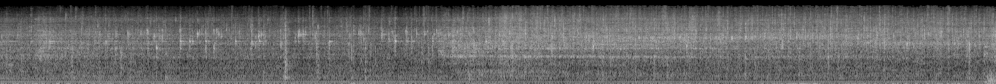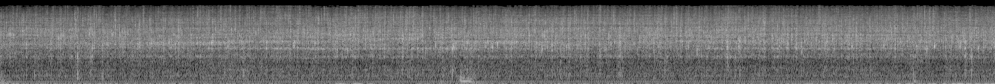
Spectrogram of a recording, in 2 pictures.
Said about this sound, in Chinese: 我们现在煎的就是传说中造成地球暖化的元凶——畜牧业里面的肉牛。应该可以翻面了。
